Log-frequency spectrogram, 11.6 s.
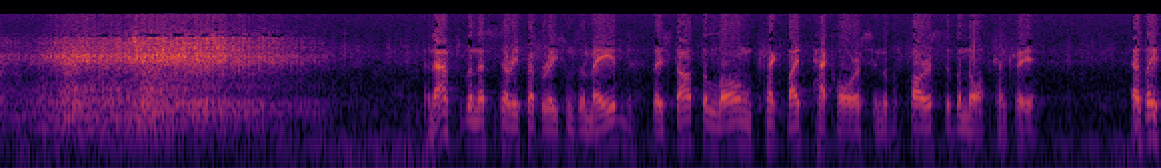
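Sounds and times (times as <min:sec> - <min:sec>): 
airplane engine in flight: 0:00.0 - 0:03.4
speech: 0:04.3 - 0:10.5, 0:11.3 - 0:11.6.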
